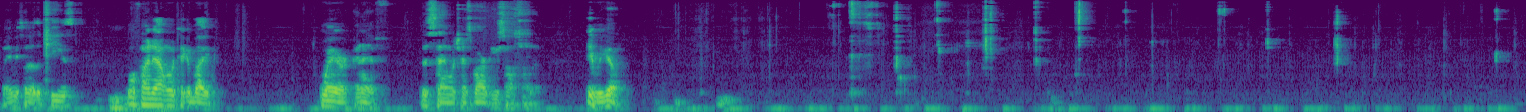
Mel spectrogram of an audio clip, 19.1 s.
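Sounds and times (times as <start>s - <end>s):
person chewing food: 8.6s - 19.0s
wet mouth clicks: 8.8s - 19.0s.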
